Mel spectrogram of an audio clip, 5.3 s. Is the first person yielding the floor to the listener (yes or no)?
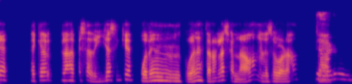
no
